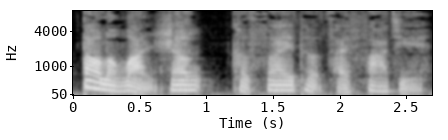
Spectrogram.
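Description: Male narrator for a literary audiobook, husky tone, close dry sound, expressive scripted reading. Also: medium pitch, measured pace, dry recording.

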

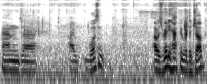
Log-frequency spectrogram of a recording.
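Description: A man, talking in a relaxed, halting way with many fillers during a casual interview in an outdoor community garden. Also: mid-range voice. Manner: easygoing, hesitant with many fillers. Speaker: interview guest, volunteer. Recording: outdoor noise with passing traffic.

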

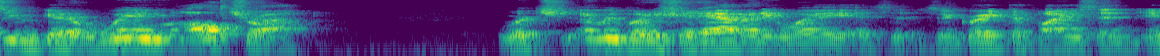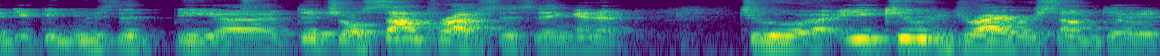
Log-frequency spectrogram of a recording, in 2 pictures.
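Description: Older man, halting casual explainer, technical co-host, roomy echo, distant mic. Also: mid-range voice, fairly even intonation. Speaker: co-host of an audio hobby show. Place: indoor room with table and blinds.

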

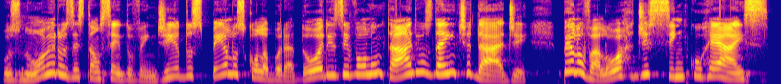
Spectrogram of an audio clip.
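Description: A woman's voice: sits high, very animated, measured pace, a bit bright. A woman with a Brazilian Portuguese accent, reading a local TV news report as voice-over narration.

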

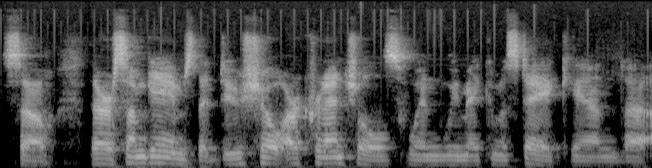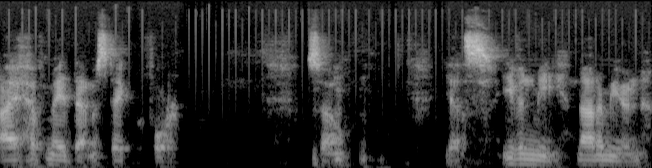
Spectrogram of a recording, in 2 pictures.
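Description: A man's voice: sits low, fairly even intonation, moderate pace, a bit bright. A man in his forties from the United States, hosting a live-streamed Q&A in a chatty, joking way with many fillers, on a headset mic at home. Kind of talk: casual live-stream chat. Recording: dull lo-fi stream audio.

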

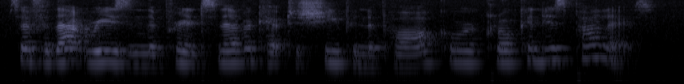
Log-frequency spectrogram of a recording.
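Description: A coolly inventive bachelor as read by a woman spinning a tale for children. The delivery is matter-of-fact and deliberate, in a fairly high voice, as in a storybook reading. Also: a little mellow, natural voice. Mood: unconcerned.

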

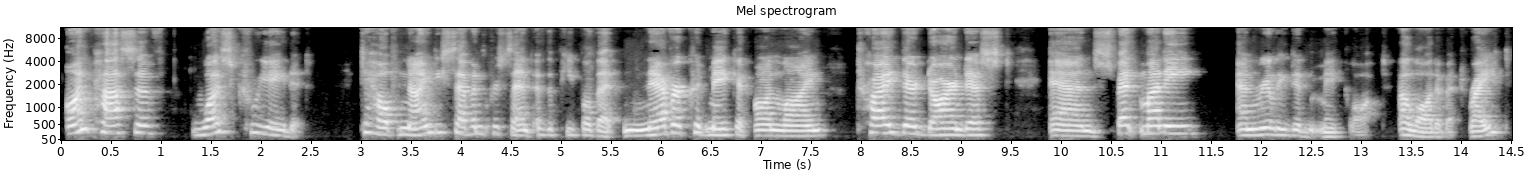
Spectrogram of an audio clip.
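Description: A woman's voice: on the low side, animated, takes it slowly, pushed and bright. An older woman hosting an interview over a video call, chatty and upbeat. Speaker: host. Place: home room, indoors. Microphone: webcam on video call.

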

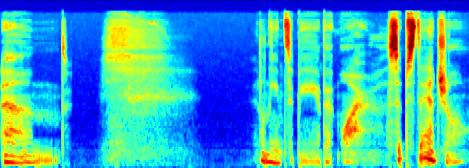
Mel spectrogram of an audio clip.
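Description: Possessive demon companion played by a woman, ASMR roleplay: very slow, dark breathy whisper, seductive and commanding. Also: low-pitched, expressive, dry recording, studio quality, full character voice. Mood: coaxing, commanding. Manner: slow, deliberate, soothing yet domineering.

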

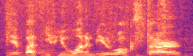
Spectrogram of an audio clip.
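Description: A 21-year-old woman from Uzbekistan, chatting on a video call, animated and expressive. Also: fairly low pitch, fast, faint music behind. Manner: animated and expressive, exclaims and laughs often. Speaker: video chat user. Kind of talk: casual video chat with strangers. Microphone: webcam video call.

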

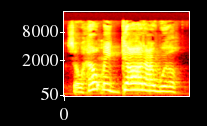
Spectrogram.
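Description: A woman voicing a hardened, stubborn backwoods father who talks in rough country speech. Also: medium pitch, fairly even intonation, normal speed, a little mellow, close to an everyday voice. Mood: furious. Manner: plain rough country talk.

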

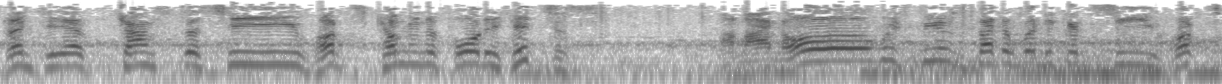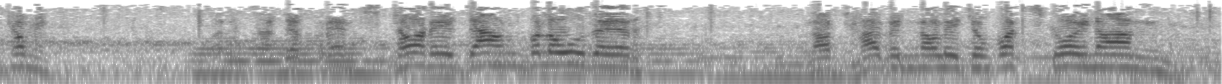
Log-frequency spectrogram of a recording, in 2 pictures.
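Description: Male ship's captain, stoic and matter-of-fact, high raised voice, 1940s radio drama under loud storm noise. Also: expressive, normal speed, dull audio. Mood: calm, grave.

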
